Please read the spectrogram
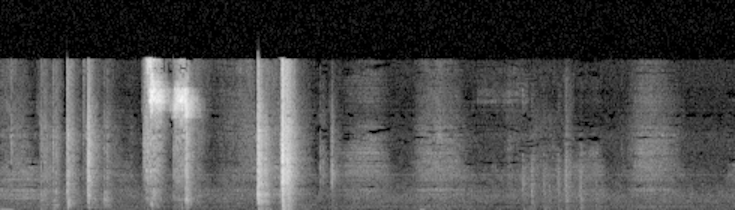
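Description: Sharp plastic clicks and taps from handling a clear stamp on an acrylic block and a plastic ink pad case. A few small clicks come first, then two loud pairs, one a little over a second in and one about two seconds in, followed by faint rustling.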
